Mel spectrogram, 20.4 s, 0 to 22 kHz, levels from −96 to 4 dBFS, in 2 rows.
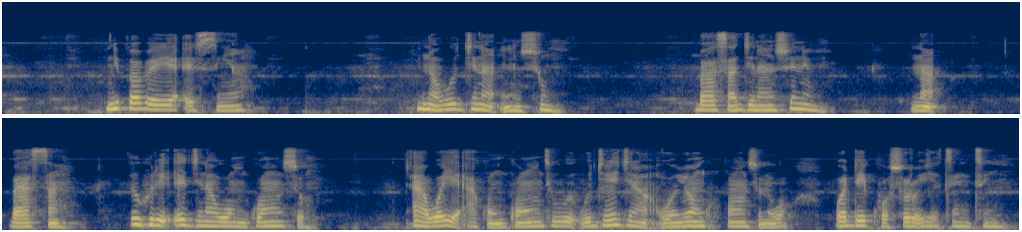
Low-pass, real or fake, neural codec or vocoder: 7.2 kHz; real; none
